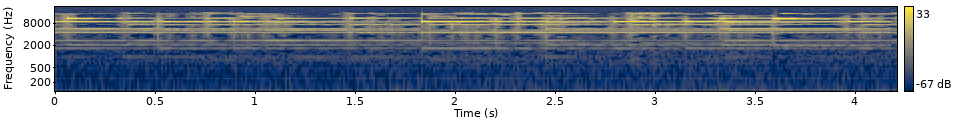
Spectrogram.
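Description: High, bright chimes tinkling in a loose, irregular run of many strikes, each note ringing on, with nothing lower beneath them: the opening of a song's intro.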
